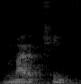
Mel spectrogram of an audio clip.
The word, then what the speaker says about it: Marcin: It's And pronounced Marcin.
